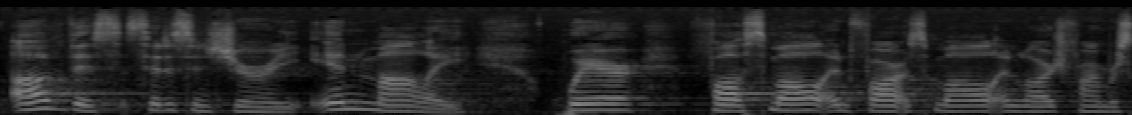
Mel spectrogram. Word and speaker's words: Mali: Mali, as in the girl's name, Mali.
